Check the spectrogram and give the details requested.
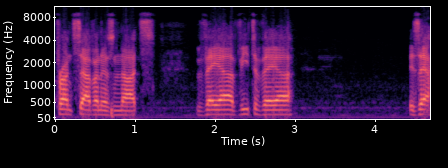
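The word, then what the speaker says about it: Vita Vea: __ ] that front seven is nuts veya vitaveya is that how you pronounce his name yes the guy who lit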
